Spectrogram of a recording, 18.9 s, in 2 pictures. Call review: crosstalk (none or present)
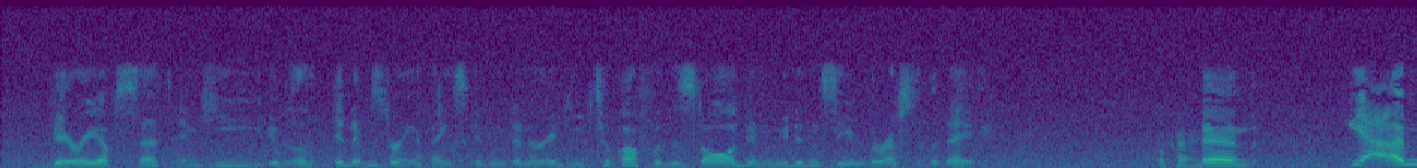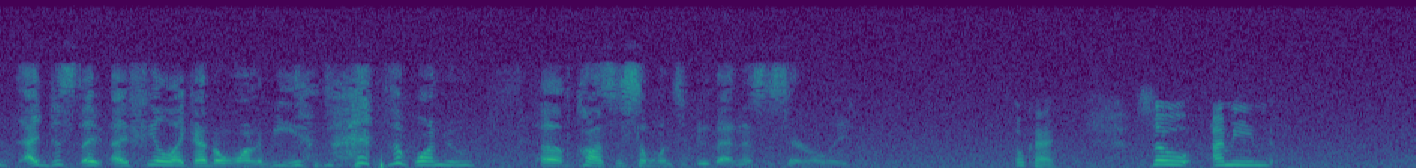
none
